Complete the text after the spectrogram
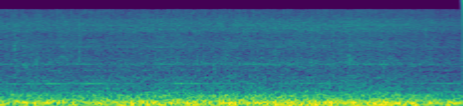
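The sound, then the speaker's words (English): A spacecraft's engines throttle up during launch, a loud, steady, dense rumble that holds at a constant level throughout, with a thin faint tone running through it. “Roger, Mercury. You are go for throttle up. Go for throttle up. Hold on to whatever you got back there.”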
